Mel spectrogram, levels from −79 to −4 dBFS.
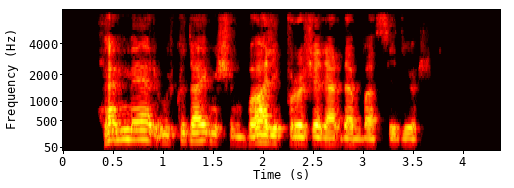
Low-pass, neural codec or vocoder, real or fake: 7.2 kHz; none; real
